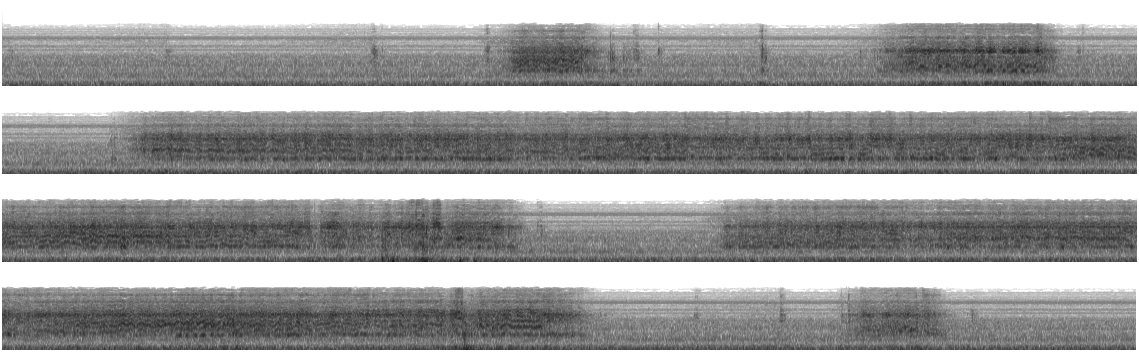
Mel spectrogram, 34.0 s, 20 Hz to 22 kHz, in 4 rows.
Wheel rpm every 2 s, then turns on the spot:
0, 0, 10, 40, 10, 60, 70, 70, 60, 60, 20, 40, 70, 70, 50, 0, 10.
4-6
